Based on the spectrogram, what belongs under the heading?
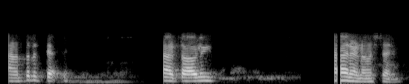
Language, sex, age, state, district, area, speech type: Kannada, male, 18-30, Karnataka, Belgaum, rural, conversation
